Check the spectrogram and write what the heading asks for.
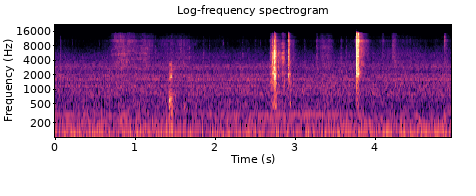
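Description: Elite Force Legends lever-action CO2 airsoft rifle clicking as it is worked: a faint click, then two sharp metallic clicks about a second apart, the second the loudest. No gas-powered shot is heard, since the rifle has not been fully gassed.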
